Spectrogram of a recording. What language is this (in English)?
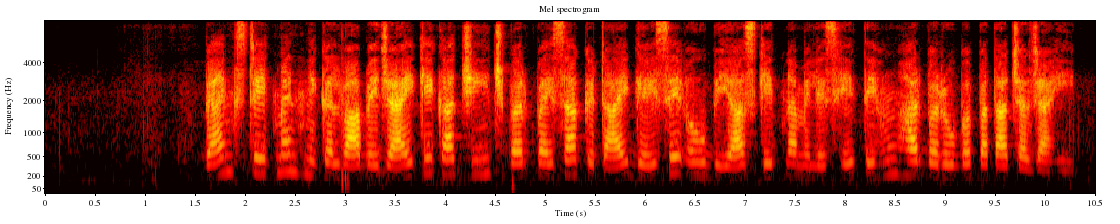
Chhattisgarhi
